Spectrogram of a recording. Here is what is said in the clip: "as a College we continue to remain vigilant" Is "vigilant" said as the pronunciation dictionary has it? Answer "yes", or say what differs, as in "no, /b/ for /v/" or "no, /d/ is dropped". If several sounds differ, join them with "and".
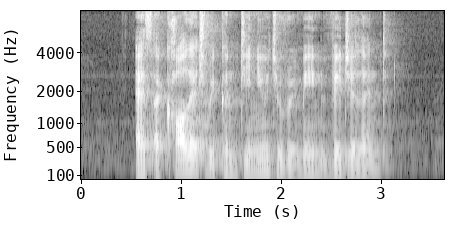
yes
